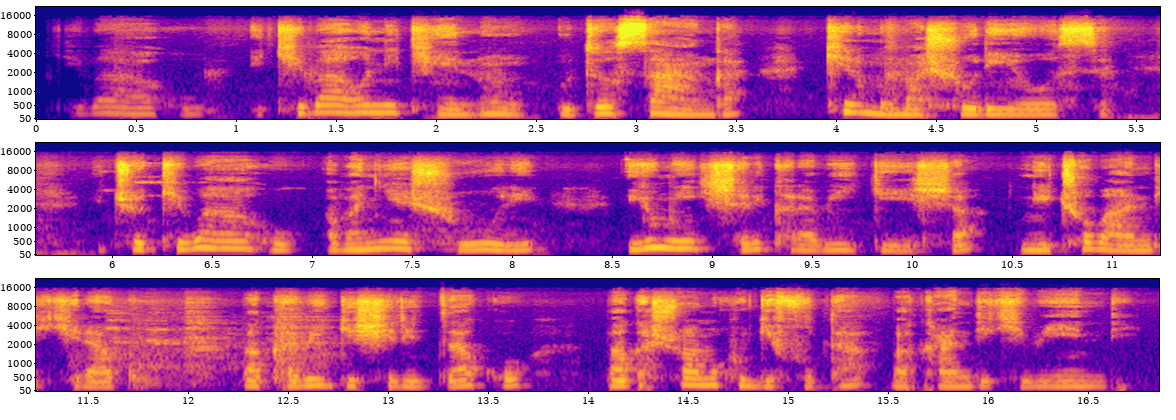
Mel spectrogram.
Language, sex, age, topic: Rundi, female, 18-24, education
